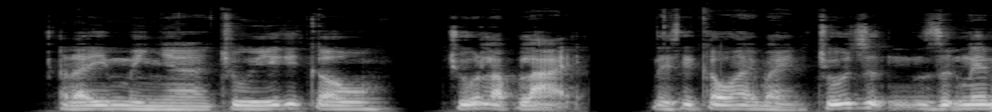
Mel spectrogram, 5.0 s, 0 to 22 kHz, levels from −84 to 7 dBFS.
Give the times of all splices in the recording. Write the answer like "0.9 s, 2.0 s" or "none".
3.4 s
